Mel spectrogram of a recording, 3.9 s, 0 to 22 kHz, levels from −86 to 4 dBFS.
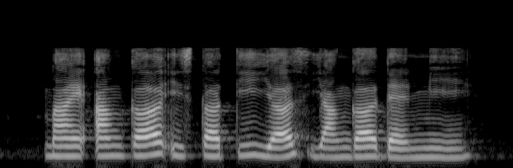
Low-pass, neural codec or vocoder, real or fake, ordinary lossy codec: none; codec, 16 kHz, 8 kbps, FreqCodec, larger model; fake; none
